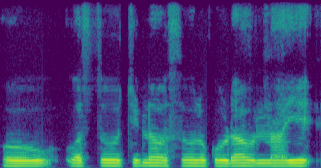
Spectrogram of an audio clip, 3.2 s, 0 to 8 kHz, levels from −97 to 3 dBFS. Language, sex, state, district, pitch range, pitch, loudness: Telugu, male, Andhra Pradesh, Sri Satya Sai, 125-130 Hz, 130 Hz, -13 LUFS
